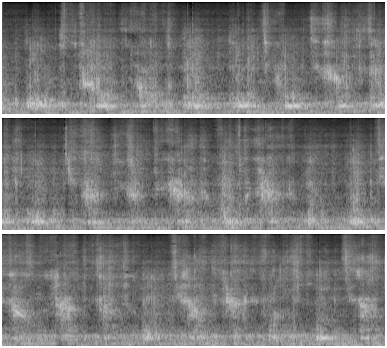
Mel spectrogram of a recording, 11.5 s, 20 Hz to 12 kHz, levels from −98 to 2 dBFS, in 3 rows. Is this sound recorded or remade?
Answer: remade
